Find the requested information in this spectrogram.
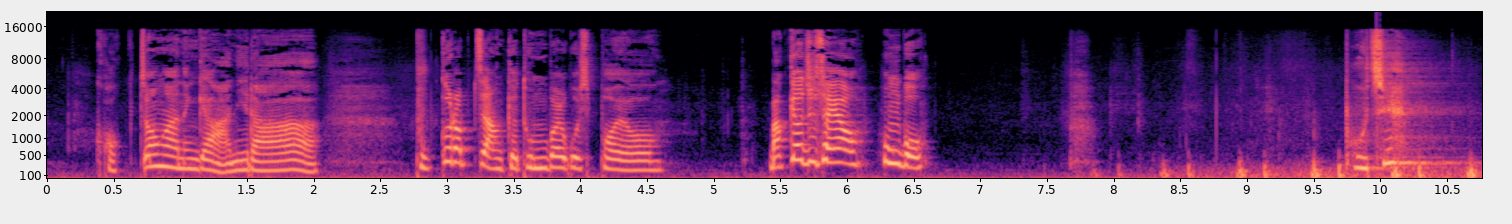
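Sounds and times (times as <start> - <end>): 
speech: 0.4 - 4.7, 5.4 - 6.7, 9.8 - 10.4
low heartbeat thumps: 7.7 - 10.7.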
